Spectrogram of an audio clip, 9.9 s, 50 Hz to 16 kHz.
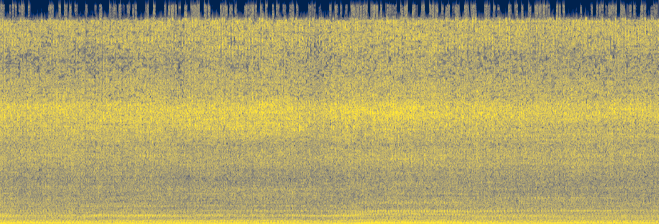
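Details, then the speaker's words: Briggs & Stratton 16HP opposed twin, rebuilt trash find on a Murray garden tractor: a lumpy idle that hunts and surges in pitch. It runs better on choke; owner thinks air is leaking where the carb's Welsh plug is missing. "I figured out why it's not running so good. Apparently it's missing the Welsh plug, I think. Whatever goes in there, it was missing. So that's why it's not running right."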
